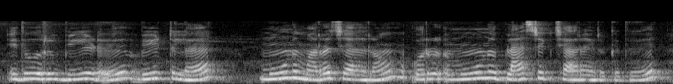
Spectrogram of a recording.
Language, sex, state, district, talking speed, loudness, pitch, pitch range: Tamil, female, Tamil Nadu, Kanyakumari, 105 wpm, -14 LUFS, 250 Hz, 225-280 Hz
